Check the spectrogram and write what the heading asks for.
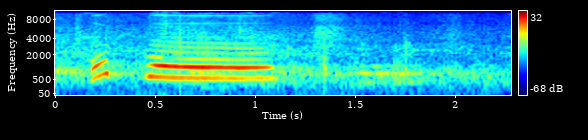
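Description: A small child's high-pitched vocal squeals: a short rising call, then a louder, longer one that falls slightly in pitch.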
